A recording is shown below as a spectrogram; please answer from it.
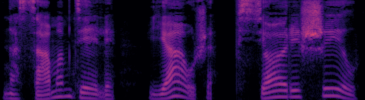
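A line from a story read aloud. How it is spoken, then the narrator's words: Haughty whisper. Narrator (Russian): несколько высокомерным шепотом признался Инландер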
